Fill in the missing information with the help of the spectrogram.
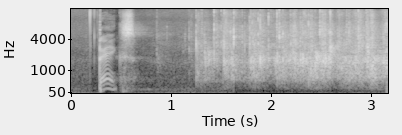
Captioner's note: applause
